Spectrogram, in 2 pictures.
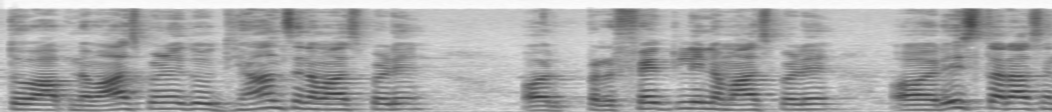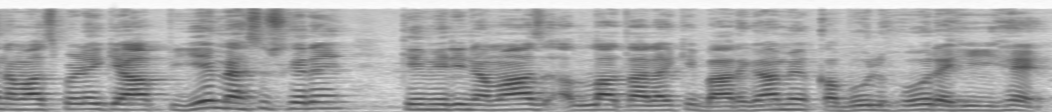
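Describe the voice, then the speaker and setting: A man's voice: high-pitched, fairly even intonation, normal speed. A man hosting an Islamic advice talk for video, earnest and exhorting, often repeating phrases to press his point. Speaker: religious video host.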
